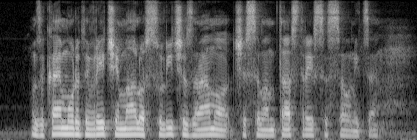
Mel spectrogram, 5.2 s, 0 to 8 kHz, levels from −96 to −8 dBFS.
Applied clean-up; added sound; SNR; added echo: none; none; none; none.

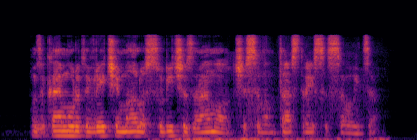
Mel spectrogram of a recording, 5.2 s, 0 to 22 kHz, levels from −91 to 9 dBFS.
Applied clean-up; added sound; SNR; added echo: neural mask model DeepFilterNet 3.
